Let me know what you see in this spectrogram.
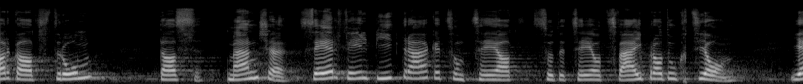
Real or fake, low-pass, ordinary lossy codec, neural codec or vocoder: fake; 14.4 kHz; none; vocoder, 44.1 kHz, 128 mel bands every 256 samples, BigVGAN v2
